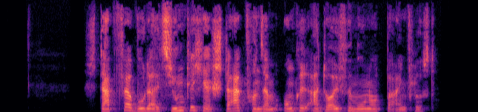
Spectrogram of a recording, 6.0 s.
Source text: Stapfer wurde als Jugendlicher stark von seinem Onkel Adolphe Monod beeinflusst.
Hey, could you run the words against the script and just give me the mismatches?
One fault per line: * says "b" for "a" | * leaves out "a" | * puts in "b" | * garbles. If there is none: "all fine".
all fine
